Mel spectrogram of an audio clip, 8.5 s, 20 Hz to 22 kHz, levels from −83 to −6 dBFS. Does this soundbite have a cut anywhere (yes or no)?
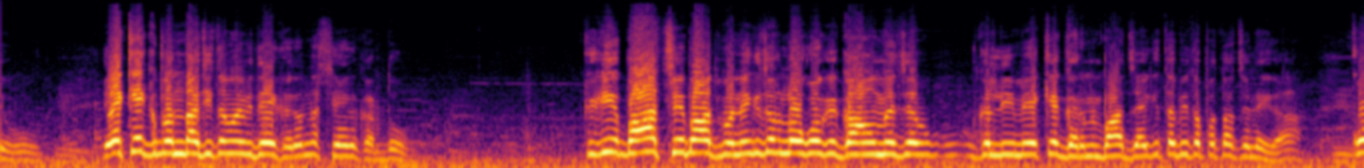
no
